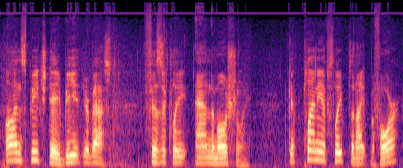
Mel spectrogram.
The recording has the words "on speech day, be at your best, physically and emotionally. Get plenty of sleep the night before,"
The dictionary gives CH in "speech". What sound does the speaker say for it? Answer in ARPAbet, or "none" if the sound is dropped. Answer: CH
